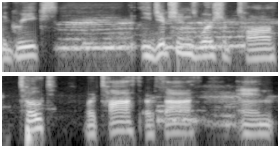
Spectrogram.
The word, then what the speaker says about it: Thoth: book of to or tote or th tote is supposedly the correct way you pronounce the th is as hard te so it's like tote essentially that's I guess the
